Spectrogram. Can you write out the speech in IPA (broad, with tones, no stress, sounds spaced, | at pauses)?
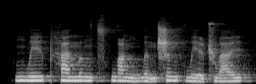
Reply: n̪ w e˦ ɪ̯ pʰ a˦ n ɤ˦ ŋ t͡sʰ w ɑ˥˨ ŋ m w ə̰˨˩ n ʂ ə˦ n k w ḛ˨˩ ɪ̯ ʈ͡ʂ w a˦ ɪ̯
